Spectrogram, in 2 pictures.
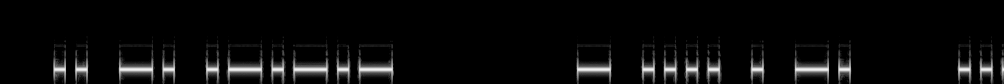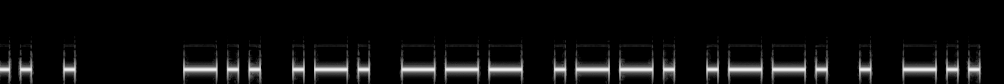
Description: Morse code, heard as a keyed tone, about 11 wpm, 700 Hz. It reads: IN. THEN HE DROPPED
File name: 11 WPM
